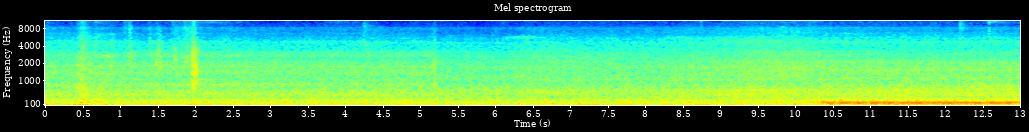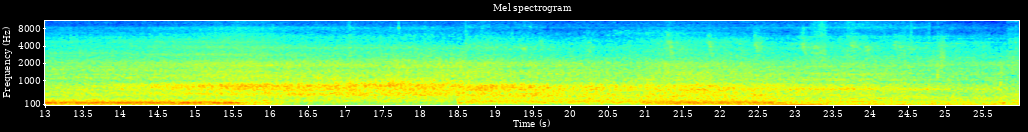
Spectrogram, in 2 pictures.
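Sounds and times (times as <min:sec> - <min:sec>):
constant rushing noise: 0:10.4 - 0:25.9
motor humming: 0:10.4 - 0:25.9.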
